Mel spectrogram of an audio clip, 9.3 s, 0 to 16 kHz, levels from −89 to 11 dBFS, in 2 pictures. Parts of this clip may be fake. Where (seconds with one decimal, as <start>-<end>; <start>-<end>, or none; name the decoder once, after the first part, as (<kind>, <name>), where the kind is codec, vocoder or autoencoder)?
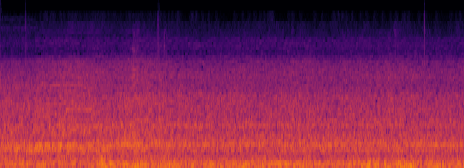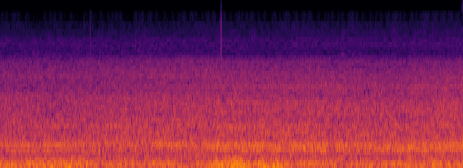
0.4-1.1 (codec, SNAC)

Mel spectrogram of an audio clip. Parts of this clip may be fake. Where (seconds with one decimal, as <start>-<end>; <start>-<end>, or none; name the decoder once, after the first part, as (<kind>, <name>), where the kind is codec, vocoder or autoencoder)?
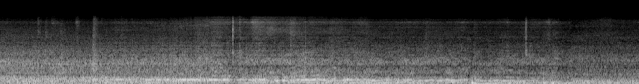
2.1-5.7 (codec, SNAC)

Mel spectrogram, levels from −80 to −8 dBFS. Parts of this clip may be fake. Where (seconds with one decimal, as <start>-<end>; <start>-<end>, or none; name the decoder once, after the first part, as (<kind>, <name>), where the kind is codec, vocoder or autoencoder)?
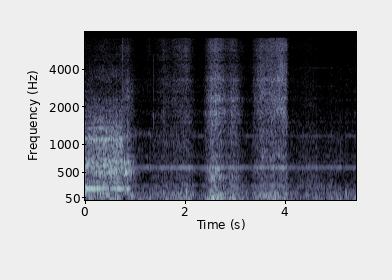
0.0-4.3 (codec, SNAC); 5.0-5.4

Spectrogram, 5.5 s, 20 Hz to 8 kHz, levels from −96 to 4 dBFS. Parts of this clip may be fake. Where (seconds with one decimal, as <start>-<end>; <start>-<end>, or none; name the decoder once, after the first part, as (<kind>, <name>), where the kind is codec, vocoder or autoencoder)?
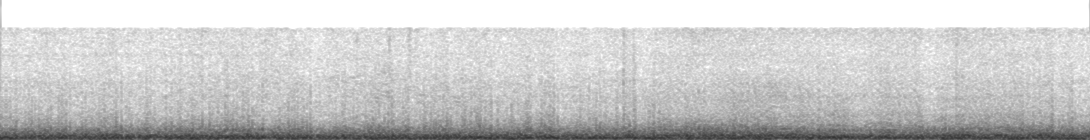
3.3-5.1 (codec, SNAC)

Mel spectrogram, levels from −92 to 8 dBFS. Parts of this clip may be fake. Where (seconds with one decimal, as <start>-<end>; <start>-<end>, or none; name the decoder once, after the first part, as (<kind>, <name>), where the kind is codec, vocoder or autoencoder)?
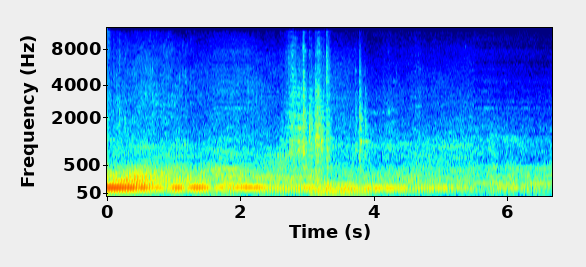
1.6-2.2 (codec, SNAC); 5.5-6.7

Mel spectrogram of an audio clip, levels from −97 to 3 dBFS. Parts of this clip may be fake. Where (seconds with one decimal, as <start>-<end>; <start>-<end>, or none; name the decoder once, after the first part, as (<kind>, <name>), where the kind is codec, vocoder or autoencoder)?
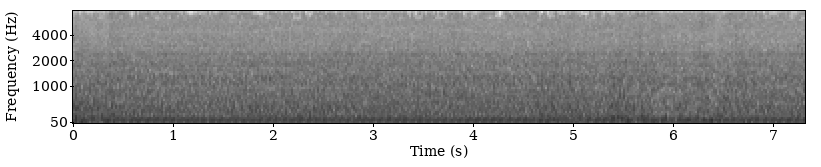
5.8-6.5 (codec, SNAC)

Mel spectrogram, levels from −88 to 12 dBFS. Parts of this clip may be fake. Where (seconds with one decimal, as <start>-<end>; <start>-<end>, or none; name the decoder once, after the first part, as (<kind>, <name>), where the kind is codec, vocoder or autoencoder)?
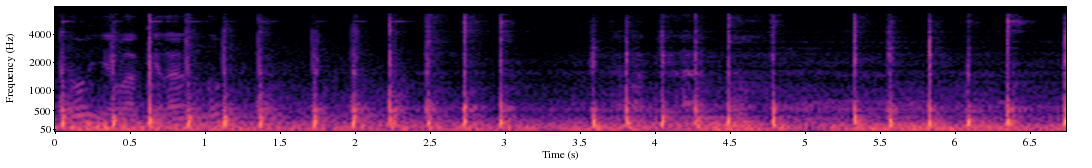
2.4-6.7 (codec, SNAC)

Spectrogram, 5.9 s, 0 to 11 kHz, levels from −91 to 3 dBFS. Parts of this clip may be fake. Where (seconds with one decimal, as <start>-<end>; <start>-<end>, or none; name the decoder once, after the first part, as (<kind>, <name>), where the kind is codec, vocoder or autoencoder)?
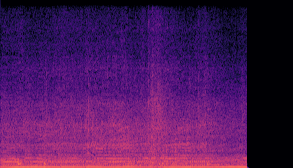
0.0-1.2 (codec, SNAC); 1.7-2.4; 3.2-3.8; 5.2-5.9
